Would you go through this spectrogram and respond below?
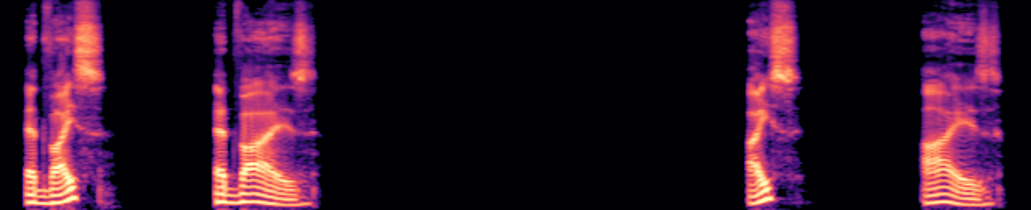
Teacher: the first word of the pair ends with the voiceless consonant and the second with the voiced one notice the difference in vowel length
